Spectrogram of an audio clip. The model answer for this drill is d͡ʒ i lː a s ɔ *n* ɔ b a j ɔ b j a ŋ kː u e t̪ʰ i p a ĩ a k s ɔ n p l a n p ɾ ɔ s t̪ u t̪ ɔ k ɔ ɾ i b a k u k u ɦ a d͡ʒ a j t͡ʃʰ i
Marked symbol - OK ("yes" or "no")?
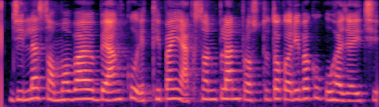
no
